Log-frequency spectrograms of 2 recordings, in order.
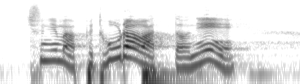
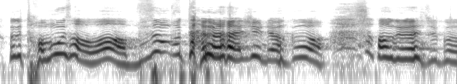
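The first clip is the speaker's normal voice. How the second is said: laughing; 6 semitones higher, 9 dB louder than usual. Real, not acted. Joking aside about the request.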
